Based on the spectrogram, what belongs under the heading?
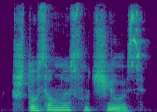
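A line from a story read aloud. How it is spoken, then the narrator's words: Whispered. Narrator (Russian): прошептала Оля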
